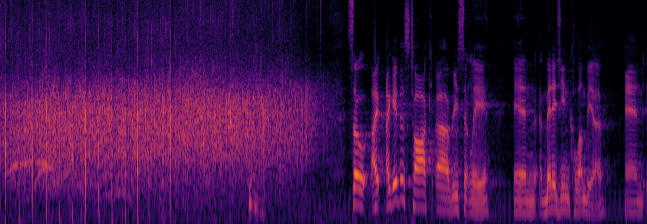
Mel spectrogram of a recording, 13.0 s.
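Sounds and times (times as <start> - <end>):
conference audience applause: 0.0 - 6.6
speech: 7.0 - 12.9.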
